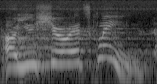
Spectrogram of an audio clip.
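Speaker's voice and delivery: a helpless husband fussing over a towel; mock whiny husband. Husband complains about towel.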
